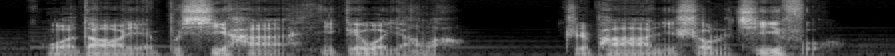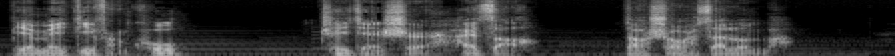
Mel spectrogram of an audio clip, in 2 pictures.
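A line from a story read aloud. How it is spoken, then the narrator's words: Frowning, deep voice. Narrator (Chinese): 孟年华眉心蹙了蹙 沉声说道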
